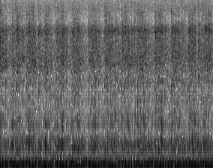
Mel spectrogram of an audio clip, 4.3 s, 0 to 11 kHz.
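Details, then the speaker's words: 2017 Camaro ZL1 V8 with a small cam, catted exhaust with mufflers, deep steady burbling idle with gentle lope, even and not loud; sounds healthy, windy outdoors. "I think it sounds really, really good for what it is. I really do. Sounds good. And this is a catted exhaust system."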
